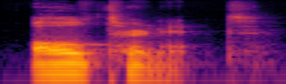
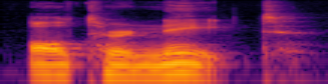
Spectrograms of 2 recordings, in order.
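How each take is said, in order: First: The stress is on the first syllable. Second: The stress is on the last syllable. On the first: It is used as a noun or adjective. "The stress is on the first syllable" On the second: It is used as a verb. "The stress is on the last syllable"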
